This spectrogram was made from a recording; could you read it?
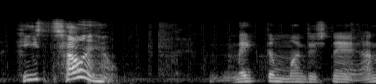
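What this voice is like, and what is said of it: Usual voice. Nothing is said of it.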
